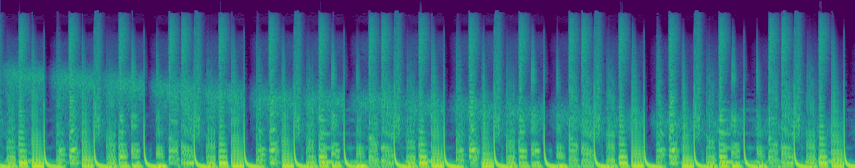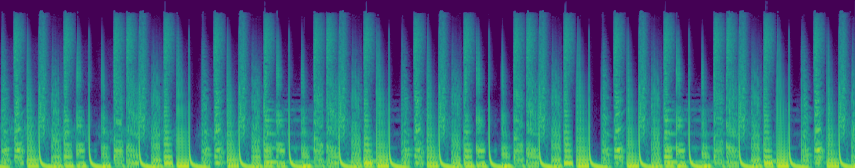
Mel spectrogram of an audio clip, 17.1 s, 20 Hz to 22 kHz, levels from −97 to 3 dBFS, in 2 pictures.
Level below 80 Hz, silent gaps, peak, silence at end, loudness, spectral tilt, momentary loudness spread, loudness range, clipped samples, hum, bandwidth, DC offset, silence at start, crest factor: -16 dBFS; none; 0 dBFS; 0 s; -15 LUFS; -6.5 dB/octave; 3 LU; 1 LU; under 0.1%; none; 15.5 kHz; under 0.1%; 0 s; 12 dB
